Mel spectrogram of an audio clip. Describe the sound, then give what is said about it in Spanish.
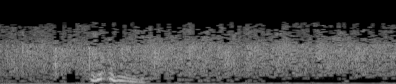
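A small studio group on a show claps steadily for about four seconds to welcome a guest, a dense, even patter of hands at moderate loudness, with a brief rising-and-falling vocal whoop early on. “Y aplaudimos.”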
